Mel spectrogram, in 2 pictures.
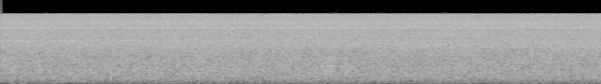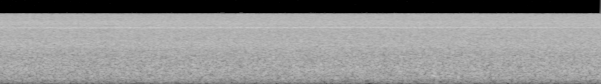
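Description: Small waterfall and its stream pouring into a pool: a steady, even rush of water.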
